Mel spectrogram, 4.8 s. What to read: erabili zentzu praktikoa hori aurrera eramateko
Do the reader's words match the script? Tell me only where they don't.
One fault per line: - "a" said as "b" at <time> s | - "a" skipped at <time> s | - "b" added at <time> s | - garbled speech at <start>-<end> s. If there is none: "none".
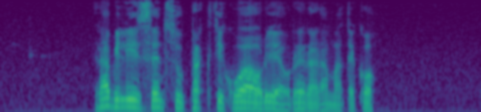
none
